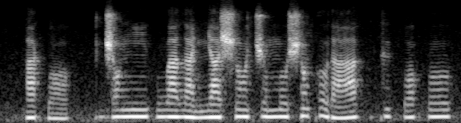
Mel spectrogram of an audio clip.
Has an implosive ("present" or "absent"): absent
